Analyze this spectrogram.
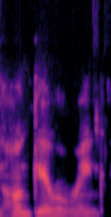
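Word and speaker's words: Hungaroring: everybody to know if you don't know the name, it is called the Hungarrow Ring. It So it does sound like I was just mispronouncing Hungary trying to say it a second time.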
